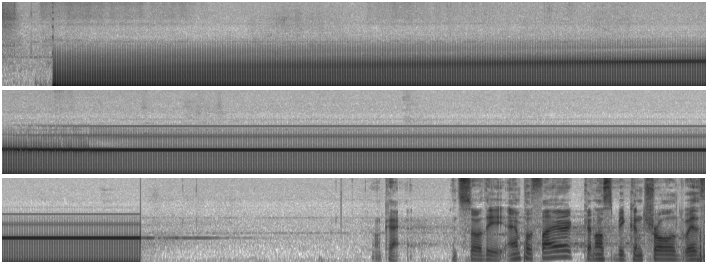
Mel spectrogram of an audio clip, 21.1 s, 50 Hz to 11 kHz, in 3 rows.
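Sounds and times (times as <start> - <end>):
synth sawtooth drone with resonant filter cranked up: 0.5 - 15.5
speech: 18.9 - 21.1.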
